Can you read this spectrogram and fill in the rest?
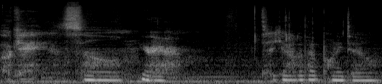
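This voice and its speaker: A woman playing an aloof, reluctantly caring vampire woman in an ASMR roleplay, soft-spoken and breathy, often whispering, slow and condescending. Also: medium pitch, level tone, noisy background, natural voice. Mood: bossy, aloof. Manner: slow, condescending, grudgingly kind. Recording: loud music behind the voice. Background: music.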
